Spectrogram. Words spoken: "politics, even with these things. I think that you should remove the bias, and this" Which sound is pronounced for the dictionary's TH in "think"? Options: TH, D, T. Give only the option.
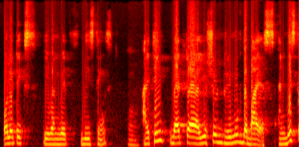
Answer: T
